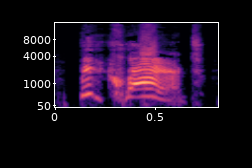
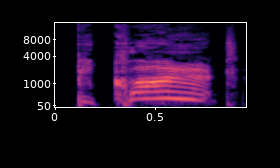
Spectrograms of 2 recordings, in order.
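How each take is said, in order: First: High, piercing screamed order. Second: High, tense order; urgent hushing. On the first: Bellatrix silencing her sister Narcissa, screaming. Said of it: "But Bellatrix screamed". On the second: Harry trying to silence bellowing Ron, urgent. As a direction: hush him urgently without screaming. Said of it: "Harry said". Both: A narrator's reading.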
